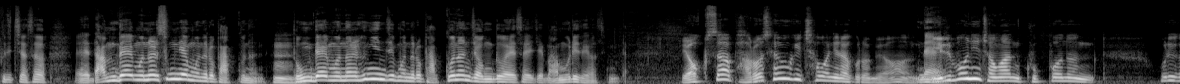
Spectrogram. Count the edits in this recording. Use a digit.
0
